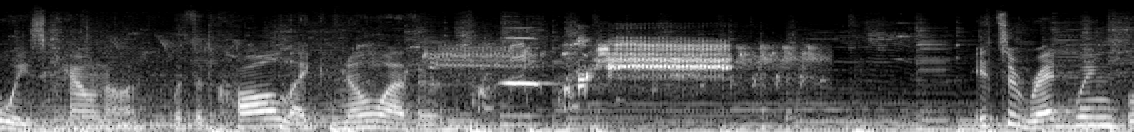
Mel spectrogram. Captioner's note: bird call sounds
